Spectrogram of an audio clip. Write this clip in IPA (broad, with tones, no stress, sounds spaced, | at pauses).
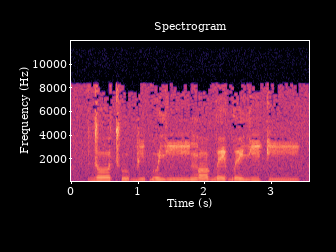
d oː˦ tʰ u˨ b i˨ ɓ u˦ j iː˨˦ ŋ ɔ˦ ɡʷ e˦ ɡʷ ɪ˦˨ j i˦ k iː˨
